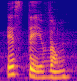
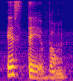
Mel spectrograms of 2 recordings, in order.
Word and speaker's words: Estevão: So here it's an example of in which the stress is actually in the middle because of the graphic accent, right? And the last syllable is actually unstressed, but it actually carries what we call a secondary stress. So we have the primary stress is in the middle, estevão, and the second, and the is secondary stress.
